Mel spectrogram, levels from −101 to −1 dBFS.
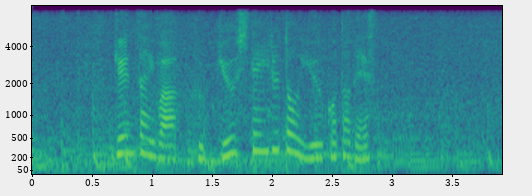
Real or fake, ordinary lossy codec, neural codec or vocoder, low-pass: real; none; none; 7.2 kHz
